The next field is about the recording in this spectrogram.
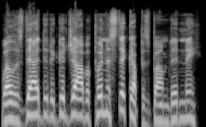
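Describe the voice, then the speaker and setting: A man's voice: a little high, fast, darkish tone, no echo, studio quality, pitched above the performer's own voice, lightly acted. A man playing a cheeky, nosy Australian office worker with an attempted Australian accent and matey, teasing slang. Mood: cheeky, pushy. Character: cheeky, nosy, square-jawed Australian male office mate.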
